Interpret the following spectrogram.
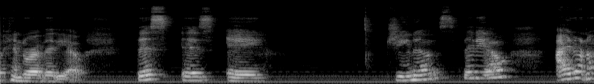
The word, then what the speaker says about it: Gnoce: pronounces it different but one of the girls that I watch pronounces It Gos that is the easiest way to pronounce it that I can hear and think of so that's what we're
